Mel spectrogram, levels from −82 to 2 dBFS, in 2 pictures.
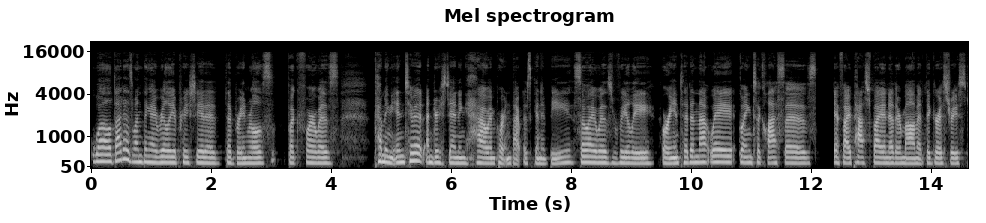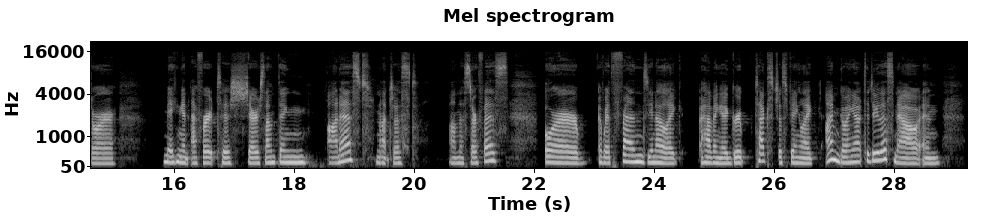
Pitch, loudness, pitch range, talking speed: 175 Hz, -20 LUFS, 165-185 Hz, 160 wpm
